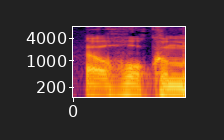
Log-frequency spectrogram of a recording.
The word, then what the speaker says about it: Haakon: Haakon Magnus.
